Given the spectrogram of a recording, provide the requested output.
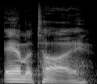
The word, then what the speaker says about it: Amittai: So, the word of the Lord came to Jonah, son of Amittai, right? Is that how you say it? – Sounds good to me.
